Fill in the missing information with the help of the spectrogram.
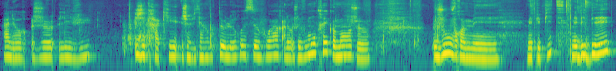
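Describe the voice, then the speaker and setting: A woman's voice: lowish voice, takes it slowly, mellow, slight background noise. A woman hosting a casual tarot unboxing vlog, chatting with many fillers and throwing in English words. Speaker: tarot channel host.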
